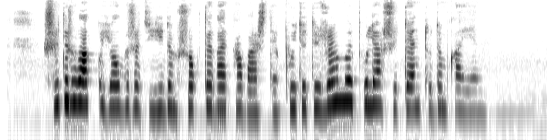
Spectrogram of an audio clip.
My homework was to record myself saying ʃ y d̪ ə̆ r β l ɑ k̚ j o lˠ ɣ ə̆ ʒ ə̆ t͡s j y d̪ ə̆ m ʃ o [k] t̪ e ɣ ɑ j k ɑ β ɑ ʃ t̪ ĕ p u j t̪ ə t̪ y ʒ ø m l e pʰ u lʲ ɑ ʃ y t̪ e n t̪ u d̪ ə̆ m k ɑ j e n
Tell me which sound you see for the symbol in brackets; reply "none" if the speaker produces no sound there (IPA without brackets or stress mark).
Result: k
